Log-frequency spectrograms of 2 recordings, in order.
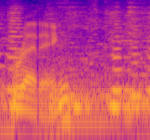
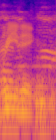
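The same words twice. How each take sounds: First: The first vowel sounds like 'red'. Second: The first vowel sounds like 'reed'. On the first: It names the town. "spelled R E D D I N G" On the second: It is the ordinary word for reading. "Like reading a book"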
